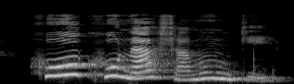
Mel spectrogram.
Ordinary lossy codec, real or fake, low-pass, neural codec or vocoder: MP3, 64 kbps; real; 10.8 kHz; none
